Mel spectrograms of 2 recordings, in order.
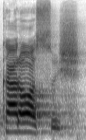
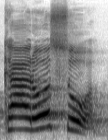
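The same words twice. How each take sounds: First: CAROÇOS slowly, with an open ó in "ro"; CAROÇOS with stressed o wide and open. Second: CAROÇO drawn out slowly with a closed ô in "ro"; CAROÇO with stressed o rounded and closed. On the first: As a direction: say "caroços" as ca-ró-ços, drawn out. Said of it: "ele vai dar o som de aberto". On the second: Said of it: "A tonicidade dela vai ser fechada". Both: Shown as a demonstration.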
